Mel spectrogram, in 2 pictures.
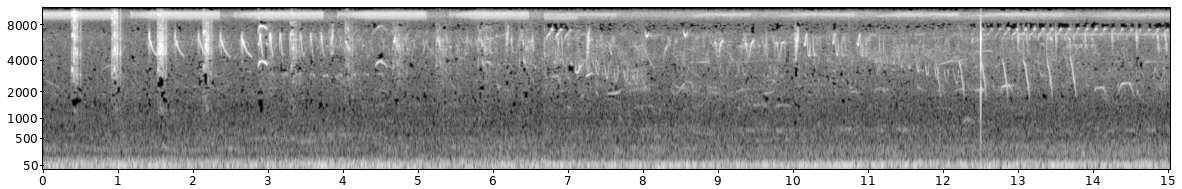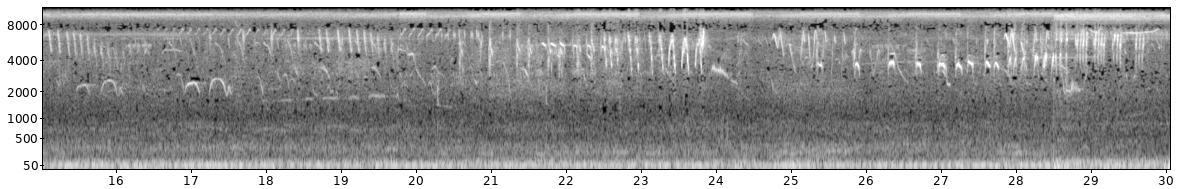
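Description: Small birds chirping and calling in the scrub: quick high chirps repeated throughout, with some lower, curving calls in the middle, over a steady low rumble.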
